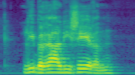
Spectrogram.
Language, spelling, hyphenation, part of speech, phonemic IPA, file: Dutch, liberaliseren, li‧be‧ra‧li‧se‧ren, verb, /ˌli.bə.raː.liˈzeː.rə(n)/, Nl-liberaliseren.ogg
- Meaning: to liberalize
